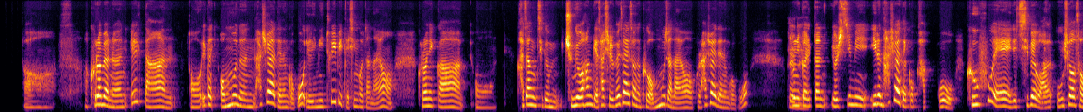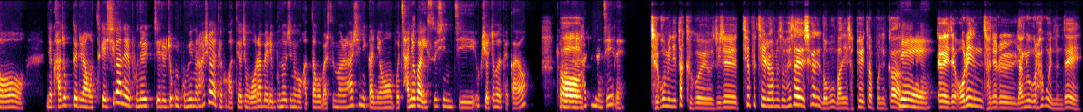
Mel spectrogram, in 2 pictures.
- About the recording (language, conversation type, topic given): Korean, advice, 회사와 가정 사이에서 균형을 맞추기 어렵다고 느끼는 이유는 무엇인가요?
- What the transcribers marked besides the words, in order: tapping; other background noise; in English: "TFT를"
